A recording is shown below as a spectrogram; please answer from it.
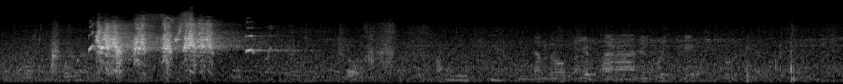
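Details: Hungry baby monkey, Leo or Rainbow, angrily crying and begging its mother for milk: a burst of harsh, high screeching squeals over the first two seconds, then softer scattered squeaks and chirps against a quiet outdoor background.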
